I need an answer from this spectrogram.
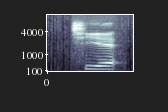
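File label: "qie", Chinese, tone 1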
